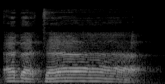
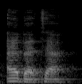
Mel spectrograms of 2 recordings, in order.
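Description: First: "أبتا" with a very long final aa; slow, stretched "أبتا" on an open alif; ta plus alif. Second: "أبتا" said abata, short final a; brief "أبتا" with fatha on the ta. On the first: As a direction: hold the last vowel of "أبتا": a-ba-taaa. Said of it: "لغة التاء والألف". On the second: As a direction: keep the end of "أبتا" short: a-ba-ta. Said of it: "بالتاء المفتوحة". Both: Shown as a demonstration.

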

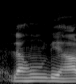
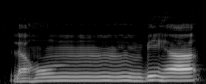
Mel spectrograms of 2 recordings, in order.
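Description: First: لهم بها run straight through, no hold on the meem; no ghunnah. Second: لهم بها with a long nasal hum on the m of لهم; meem held two counts. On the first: Teacher showing students the mistake, meem cut short. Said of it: "مو بس لهم بها رأسًا، لا". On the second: Teacher correcting the rushed take, meem held with ghunnah. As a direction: linger on the meem of لهم before releasing بها. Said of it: "امكث على الميم". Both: Shown as a demonstration.

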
